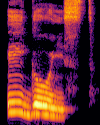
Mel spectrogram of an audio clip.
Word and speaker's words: égoïste: soirée evening voiture car With OI, the dieresis on the letter I indicates that you must pronounce each vowel separately: égoïste selfish héroïque heroic OIN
